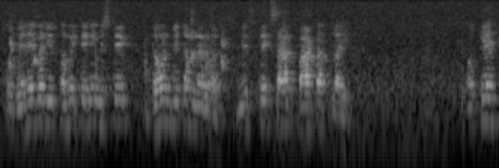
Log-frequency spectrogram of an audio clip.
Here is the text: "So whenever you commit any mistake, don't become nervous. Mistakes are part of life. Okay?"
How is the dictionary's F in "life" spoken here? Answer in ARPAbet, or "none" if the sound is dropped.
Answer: none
